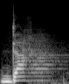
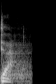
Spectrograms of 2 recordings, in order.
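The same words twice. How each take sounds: First: The word is said on a high tone. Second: The word is said on a low tone. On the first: It means to sleep. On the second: It means never.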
